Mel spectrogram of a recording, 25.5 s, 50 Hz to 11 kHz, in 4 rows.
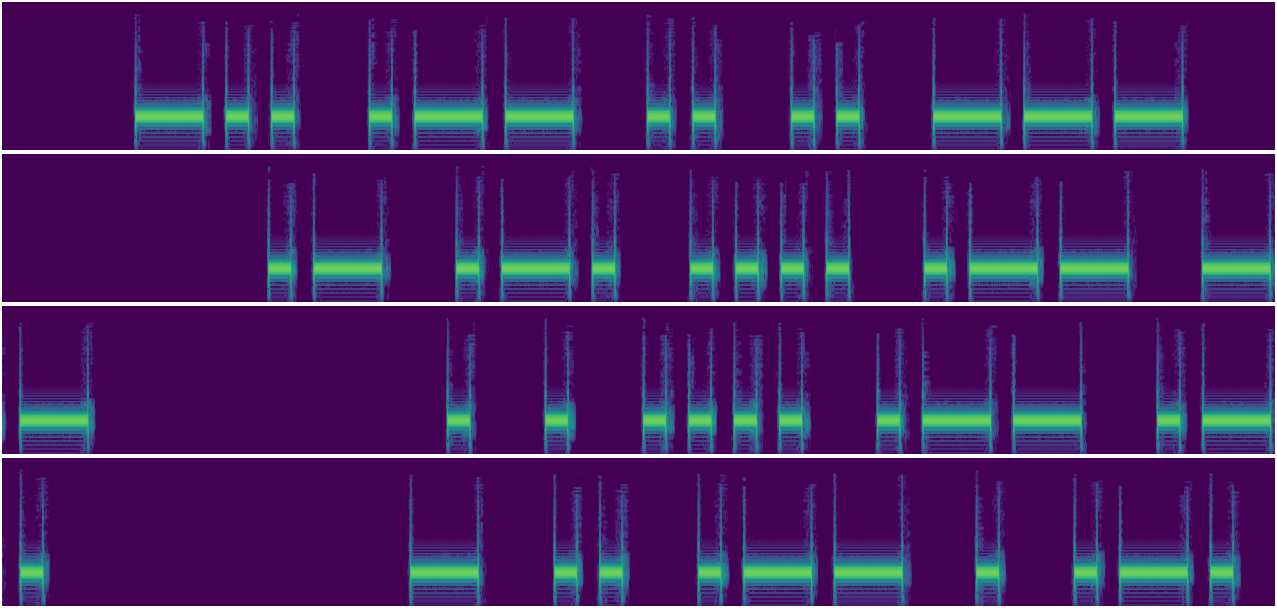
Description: Morse code, heard as a keyed tone, about 10 wpm, 800 Hz. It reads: DWIIO ARHWM EEHWR TIWER
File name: 10wpm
